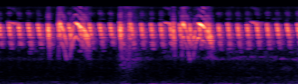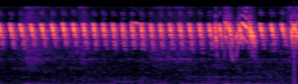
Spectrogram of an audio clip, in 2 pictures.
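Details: Sunda bush warbler performing ngebrem variation, a tutor song for competition birds: a continuous high rattling trill with looping, dipping phrases woven in at intervals.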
